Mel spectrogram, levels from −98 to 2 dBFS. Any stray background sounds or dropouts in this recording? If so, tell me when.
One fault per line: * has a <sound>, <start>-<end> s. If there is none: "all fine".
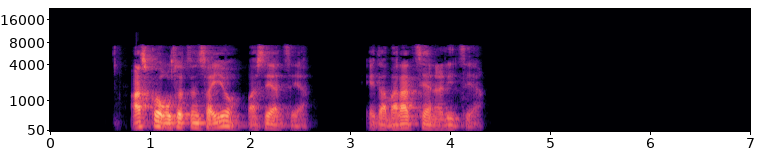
all fine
